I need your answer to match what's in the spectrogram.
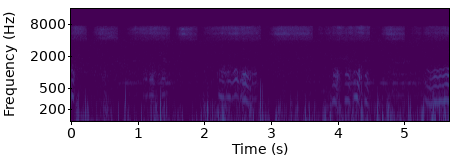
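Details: Infant snoring in sleep: repeated snorting, rattling breaths with a wavering whistle-like tone, steady background hiss.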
